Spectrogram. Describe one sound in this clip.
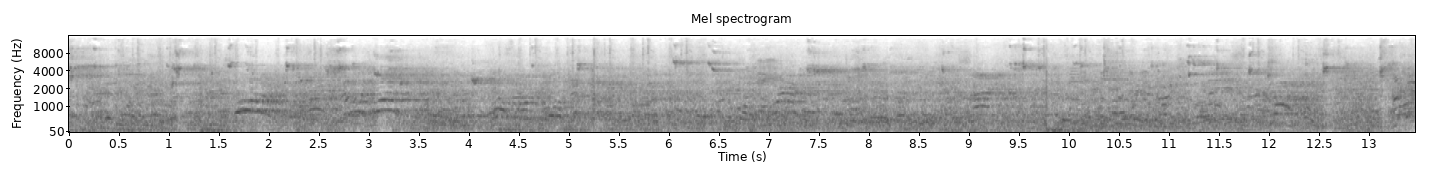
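A crowd chatters and cheers loudly in a large echoing gym.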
